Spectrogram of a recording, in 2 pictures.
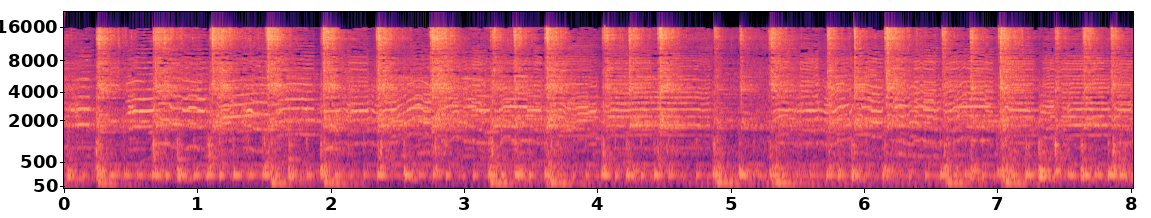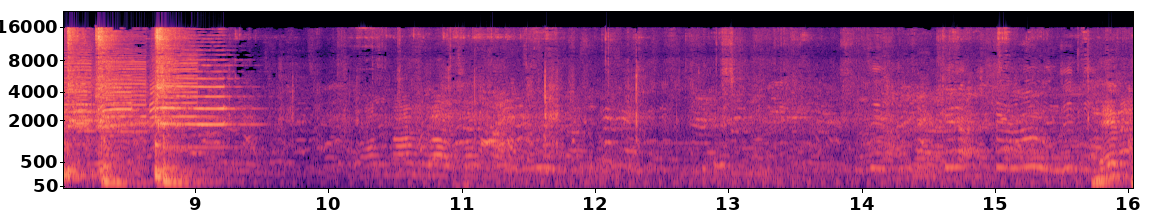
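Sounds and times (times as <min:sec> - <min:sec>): steady drum beat: 0:00.0 - 0:09.2.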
